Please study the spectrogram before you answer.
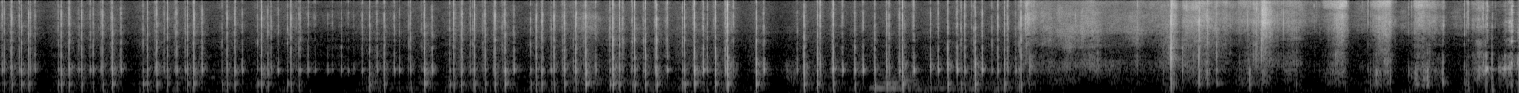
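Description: A small, round, hollow white plastic jar, held in a gloved hand, is tapped with bare fingertips. It makes rapid, light, dry clicks that die away almost instantly. About two-thirds of the way through, the tapping thins out and a brighter, hissy rustling texture comes in.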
